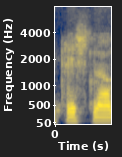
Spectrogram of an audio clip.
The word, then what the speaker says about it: Krishna: The letter R in Krishna also a voel is uttered in the same way more clearly. The tongue produces the sound R but it is pronounced like re.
